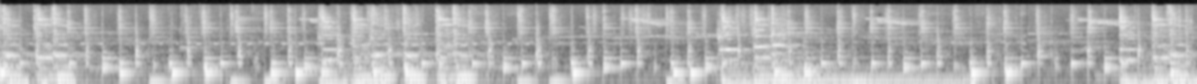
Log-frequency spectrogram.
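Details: Upbeat Latin-style music with steady percussion and wood-block taps fills the whole stretch, with no animal calls audible.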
